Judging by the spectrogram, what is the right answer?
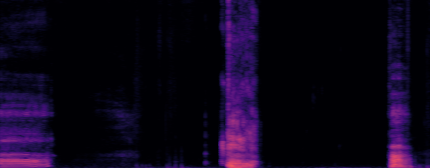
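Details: Dog coughing when moving, recorded for the vet: a brief whine, then two short, harsh, forceful cough bursts a couple of seconds apart.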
